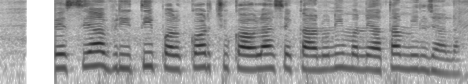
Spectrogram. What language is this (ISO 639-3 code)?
bho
